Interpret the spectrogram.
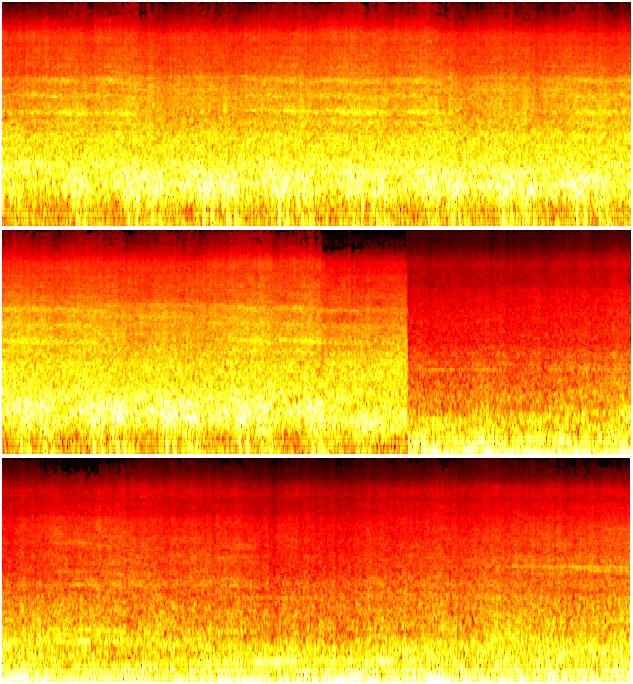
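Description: KAI Commuter electric commuter train running past close by: a loud steady noise of wheels on rail with faint steady tones above it. About halfway through, the sound cuts abruptly to a steady low rumble.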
